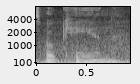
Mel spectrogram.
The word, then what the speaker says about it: Spokane: It's actually pronounced Spokane, but you know, it's spelled Spokane.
